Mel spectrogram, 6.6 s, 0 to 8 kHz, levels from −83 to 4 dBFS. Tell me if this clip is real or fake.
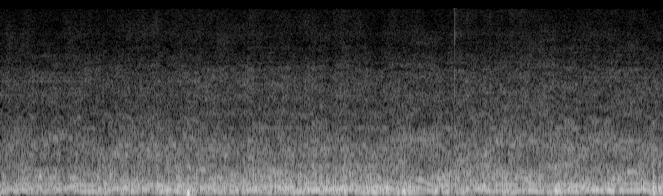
fake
